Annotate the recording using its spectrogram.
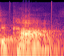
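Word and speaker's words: שָׁכַב: The last letter is a B, or a V sound, actually.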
